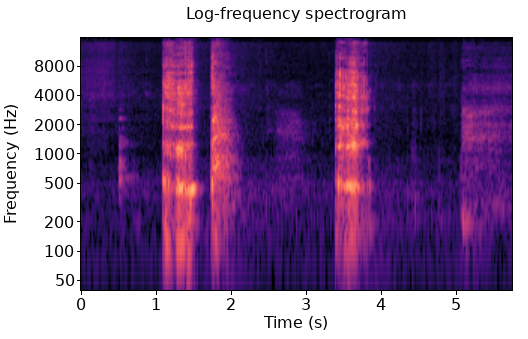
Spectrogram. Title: Burps per request 7-2-26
